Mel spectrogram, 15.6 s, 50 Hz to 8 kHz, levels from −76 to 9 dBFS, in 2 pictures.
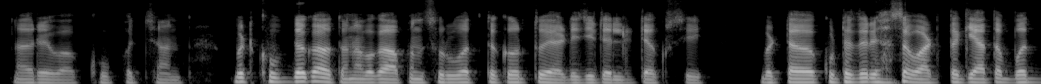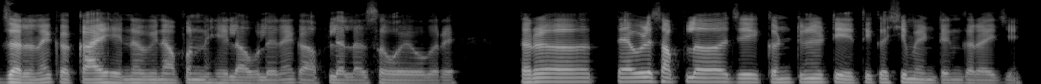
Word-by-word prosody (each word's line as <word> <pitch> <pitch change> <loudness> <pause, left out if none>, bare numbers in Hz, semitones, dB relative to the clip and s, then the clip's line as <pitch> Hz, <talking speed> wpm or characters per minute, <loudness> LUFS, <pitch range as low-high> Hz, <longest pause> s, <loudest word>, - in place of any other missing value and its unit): अरे 115 0 -2
वाह! 105 -1 -6
खूपच 110 0 -11
छान. 105 -2 -9 0.4
बट 145 -1 +2
खूपदा 150 0 +4
काय 155 - +8
होतं 135 -4 +3
ना 120 - 0
बघा, 120 -1 +4
आपण 115 +2 -1
सुरुवात 125 0 0
तर - - +3
करतोय 125 -2 +2
डिजिटल 110 0 +1
डिटॉक्सची. 105 0 -4 0.5
बट 120 +2 0
अ, 125 -1 +8
कुठेतरी 135 +1 +3
असं 110 - +4
वाटतं 115 +3 +2
की 130 - +8
आता 125 +3 +1
बस 130 0 +4
झालं 115 -4 +4
नाही 120 +4 -1
का, 120 -3 -2
काय 115 +2 +3
हे - - -2
नवीन 110 0 -3
आपण 105 +1 -6
हे 105 0 -4
लावलं 100 0 -5
नाही 110 +3 -5
का 105 - -6
आपल्याला 100 +1 -6
सवय 100 -3 -5
वगैरे. 100 0 -9 0.5
तर 130 +1 +2
अ, 145 0 +2 0.2
त्यावेळेस 150 +1 +1
आपलं 140 0 +1
जे 130 0 +1
कंटिन्यूटी 130 +1 -2
आहे 115 -2 +1
ती 120 - -4
कशी 120 +2 -3
मेंटेन 110 0 -7
करायची? 100 -1 -7
115 Hz, 190 wpm, -23 LUFS, 110-130 Hz, 0.5 s, काय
